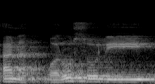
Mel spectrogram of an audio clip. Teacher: ورسولی یعنی پڑھا نون پڑھنا ہے اس کو، انا ورسولی، واو ہونٹوں کی نا تمام گلائی سے ادا کریں گے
